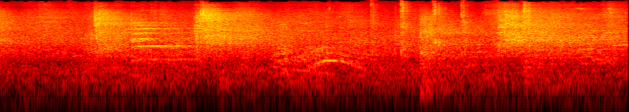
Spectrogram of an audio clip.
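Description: Ice hockey play: sharp knocks and several thumps of sticks and puck on the ice and boards, mixed with short shouts from players and onlookers.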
